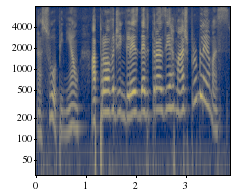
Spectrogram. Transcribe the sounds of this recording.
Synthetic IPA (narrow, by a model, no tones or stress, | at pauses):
nɐ̰suɐopiniɐ̃w̃ | ɐpɾɔvɐd͡ʒɪĩŋɡles̬d̪ɛvɪt̪ɾazeɾmajspɾoblẽmɐs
